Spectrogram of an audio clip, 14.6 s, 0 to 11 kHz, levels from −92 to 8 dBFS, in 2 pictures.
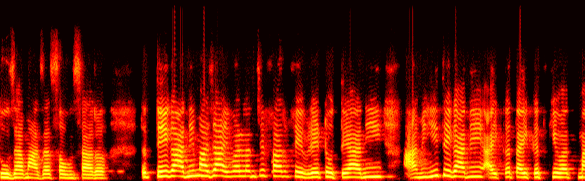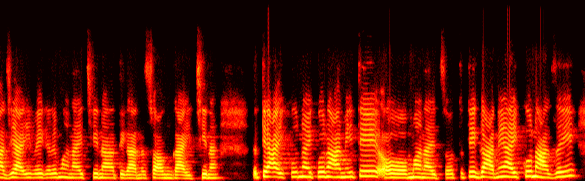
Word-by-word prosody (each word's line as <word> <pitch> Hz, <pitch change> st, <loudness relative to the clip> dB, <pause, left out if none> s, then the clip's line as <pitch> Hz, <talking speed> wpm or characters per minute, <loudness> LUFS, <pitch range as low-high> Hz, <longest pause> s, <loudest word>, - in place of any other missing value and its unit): तुझा 235 Hz, -1 st, +3 dB
माझा 225 Hz, -1 st, 0 dB
संसार. 205 Hz, -2 st, -1 dB, 0.6 s
तर 260 Hz, -, +3 dB
ते 300 Hz, +1 st, +6 dB
गाणे 310 Hz, -1 st, +3 dB
माझ्या 335 Hz, 0 st, +3 dB
आई-वडिलांचे 310 Hz, +1 st, -1 dB
फार 310 Hz, -1 st, +2 dB
फेव्हराइट 265 Hz, -1 st, +2 dB
होते 255 Hz, -1 st, +2 dB
आणि 260 Hz, +2 st, +2 dB, 0.4 s
आम्हीही 260 Hz, +7 st, +1 dB
ते 345 Hz, -3 st, +1 dB
गाणे 290 Hz, -1 st, +2 dB
ऐकत, 240 Hz, +3 st, -2 dB
ऐकत 250 Hz, 0 st, +1 dB
किंवा 255 Hz, -1 st, +3 dB, 0.2 s
माझी 235 Hz, 0 st, 0 dB
आई 230 Hz, -1 st, 0 dB
वगैरे 230 Hz, 0 st, -4 dB
म्हणायची 230 Hz, -2 st, -4 dB
ना, 220 Hz, -1 st, -1 dB
ते 215 Hz, -, -1 dB
गाणं 200 Hz, -1 st, -1 dB
सोंग 205 Hz, -2 st, 0 dB
गायची 195 Hz, +2 st, -1 dB
ना, 205 Hz, -1 st, -3 dB, 0.5 s
तर -, -, -1 dB
ते 300 Hz, -, +5 dB
ऐकून, 275 Hz, +2 st, -2 dB
ऐकून 285 Hz, +1 st, 0 dB
आम्ही 260 Hz, 0 st, +1 dB
ते 315 Hz, 0 st, 0 dB
अ, 295 Hz, -, +2 dB, 0.3 s
म्हणायचो. 225 Hz, -3 st, -1 dB
तर -, -, -8 dB
ते 290 Hz, -, +2 dB
गाणे 265 Hz, 0 st, +2 dB
ऐकून 275 Hz, +3 st, +1 dB
आजही 270 Hz, +7 st, -1 dB
255 Hz, 170 wpm, -13 LUFS, 225-285 Hz, 0.6 s, ते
